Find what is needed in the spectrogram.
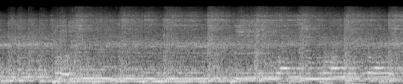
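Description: A rockabilly band playing live: a plucked upright double bass and a drum kit drive a steady beat, with held sung notes over the top.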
